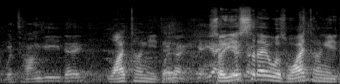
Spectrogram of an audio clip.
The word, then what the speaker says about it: Waitangi: Waitangi Day.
